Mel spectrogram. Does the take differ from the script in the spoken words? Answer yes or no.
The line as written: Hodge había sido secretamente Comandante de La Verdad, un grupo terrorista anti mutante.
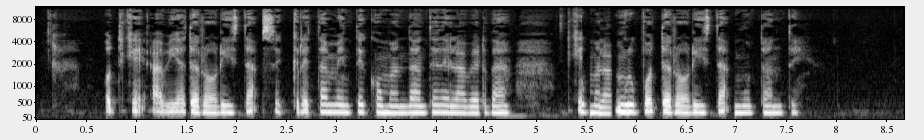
yes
